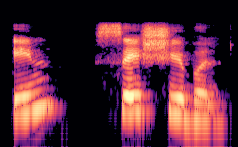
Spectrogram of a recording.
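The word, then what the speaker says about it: insatiable: adjective है adjective है यहां पर टी आया है लेकिन इसको प्रोनाउंस कैसे कर रहे हैं इन सेशिएबल सेशिएबल असंतुष्ट नेक्स्ट वर्ड है ट्रांसडिफरेंटशिएशन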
